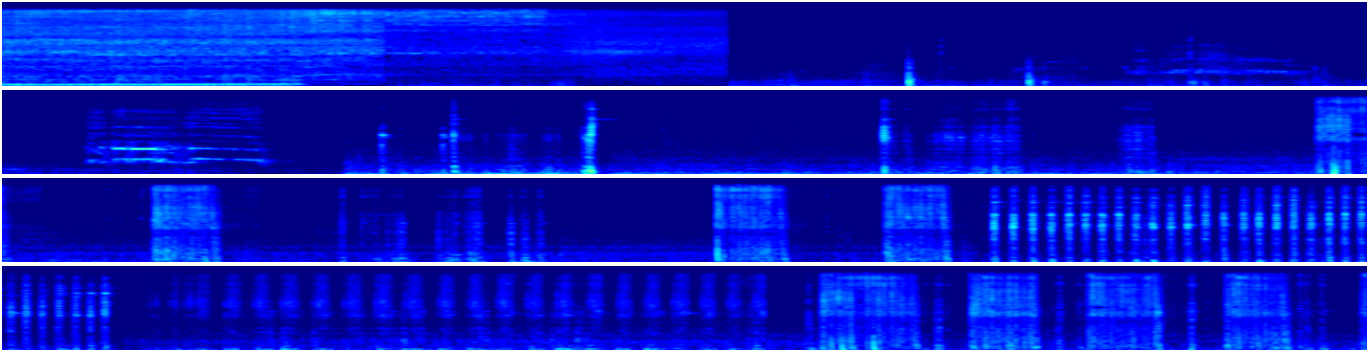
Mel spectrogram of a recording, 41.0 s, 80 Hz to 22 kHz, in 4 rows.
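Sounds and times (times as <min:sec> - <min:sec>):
rooster crowing: 0:08.4 - 0:09.8, 0:10.8 - 0:12.3
crackling stick welding: 0:20.1 - 0:20.6, 0:21.6 - 0:22.2, 0:25.8 - 0:26.4, 0:27.1 - 0:27.7, 0:36.8 - 0:40.5.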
